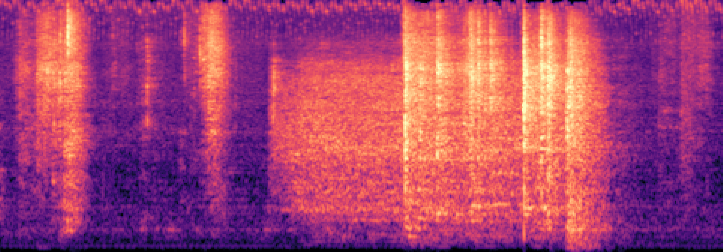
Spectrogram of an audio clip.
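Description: A baking tray of meringues put into a preheated oven: a steady rush of noise while the oven door is open, a couple of clicks as the tray slides in, and the oven door shut with a loud thump near the end.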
